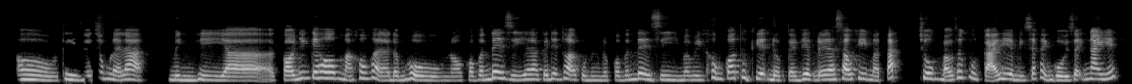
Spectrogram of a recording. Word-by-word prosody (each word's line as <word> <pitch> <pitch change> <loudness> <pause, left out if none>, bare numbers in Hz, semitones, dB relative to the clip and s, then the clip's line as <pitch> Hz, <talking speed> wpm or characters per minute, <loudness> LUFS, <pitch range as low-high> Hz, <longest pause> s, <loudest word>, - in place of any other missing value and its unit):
Ồ, 215 -5 +2
thì 225 -3 +1
nói 205 - -8
chung 270 -3 -6
đấy 210 -2 +1
là 230 -4 +1 0.2
mình 200 -2 -1
thì, 205 -3 -2
à, 180 0 +2
có 210 0 +4
những 280 +7 0
cái 295 -1 +3
hôm 285 -2 +4
mà 195 - -2
không 275 +5 -2
phải - - +1
là 190 - -3
đồng 195 +2 -2
hồ 195 -6 +1
nó 185 0 -6
có 195 +1 -6
vấn 215 +2 -2
đề 295 0 +4
gì, 215 -2 -4
hay 230 - +2
là 235 - +2
cái 225 -1 -2
điện 250 -1 -2
thoại - - +3
của 210 - -4
mình 195 0 -4
nó 195 - -5
có 200 +1 -6
vấn 215 +4 -3
đề 250 -4 +3
gì 210 -1 -4
mà 200 - -4
mình 205 0 -4
không 270 +1 -3
có 285 0 +1
thực 315 +1 -4
hiện 250 -5 +2
được 200 -2 -2
cái 195 -1 -2
việc 245 +1 +3
đấy 210 +2 -1
là 225 - +4
sau 235 0 +4
khi 255 0 -3
mà 190 -4 -2
tắt 280 - 0 0.2
chuông 265 -5 0
báo 190 - +2
thức 310 +4 -2
một 270 - -2
cái - - +3
thì 255 - 0
là 240 - +3
mình 200 -2 -4
sẽ 260 - -3
phải - - -3
ngồi 195 -2 +2
dậy 225 +2 -2
ngay 245 0 +1
ấy. 320 - -2
220 Hz, 345 wpm, -22 LUFS, 195-255 Hz, 0.2 s, có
